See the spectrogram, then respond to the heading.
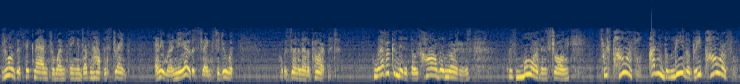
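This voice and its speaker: A woman's voice: mid-range voice, lively intonation, moderate pace, faint music behind, lightly acted. An actress playing a shrewd, affectionate young engaged woman in an emphatic, theatrical old radio mystery style. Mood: grave, insistent. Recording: tinny old radio broadcast, hum.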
